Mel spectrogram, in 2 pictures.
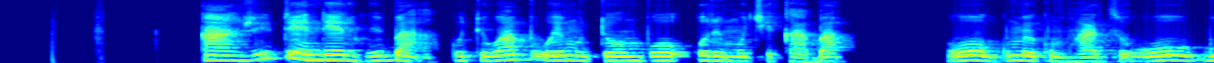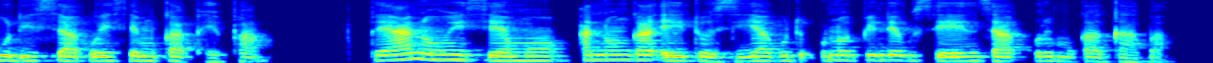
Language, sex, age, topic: Ndau, male, 25-35, health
